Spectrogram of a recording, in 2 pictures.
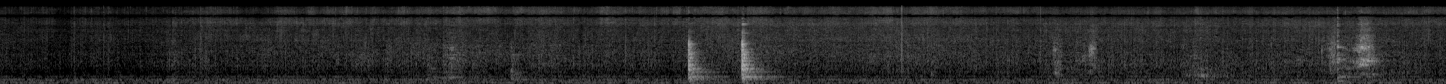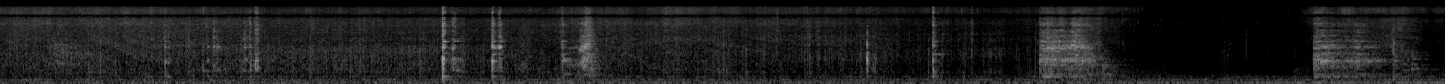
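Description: Curly dock stalks sizzling in butter on a hot flat-top griddle, with a metal spatula scraping and clicking sharply against the griddle every few seconds as the stalks are turned and lifted off onto a plate. The sizzle dies down near the end.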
